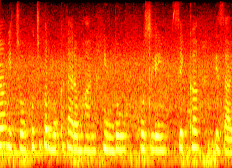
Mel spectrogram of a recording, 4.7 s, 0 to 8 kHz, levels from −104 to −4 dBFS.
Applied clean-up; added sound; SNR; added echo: none; Wind instrument, woodwind instrument; 18 dB; none.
